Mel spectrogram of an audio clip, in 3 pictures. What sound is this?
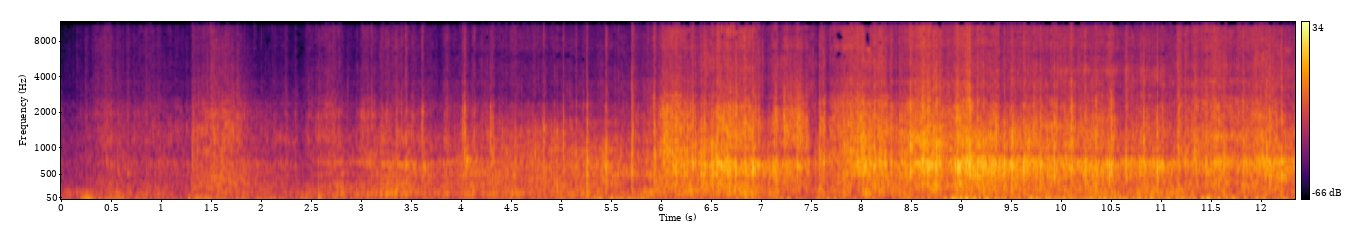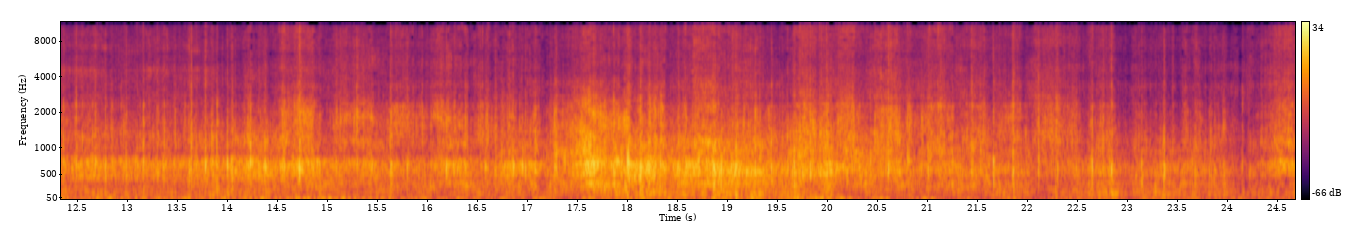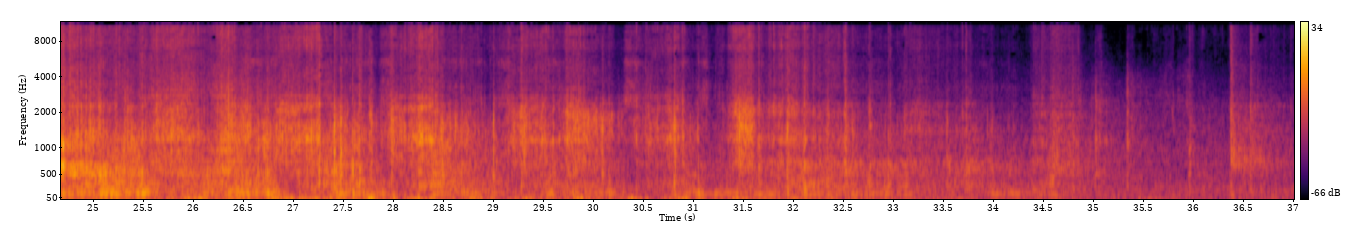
The sound of skate boards that i take for my video project "Scate Girls".
And I never use it. So may be it was made for you guys ))
board, creak, group, hard, many, riding, skate, skateboard, skateboarding, skating, together, wheels, wooden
